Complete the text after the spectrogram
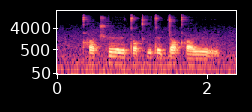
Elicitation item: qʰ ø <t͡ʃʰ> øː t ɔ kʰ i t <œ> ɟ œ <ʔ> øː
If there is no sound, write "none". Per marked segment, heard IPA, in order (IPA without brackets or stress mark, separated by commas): t͡ʃʰ, ø, qʰ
